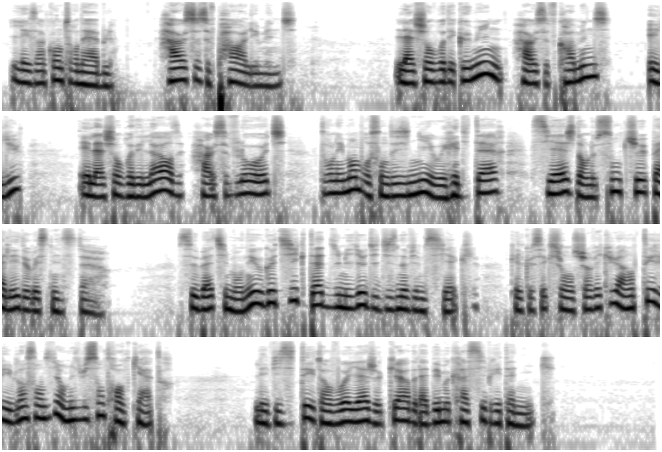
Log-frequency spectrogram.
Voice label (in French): FR London tour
